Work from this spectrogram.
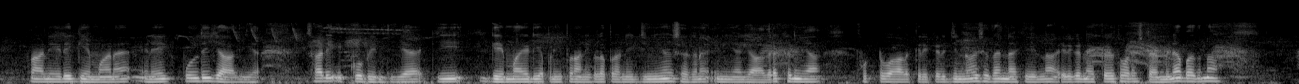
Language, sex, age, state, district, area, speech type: Dogri, male, 18-30, Jammu and Kashmir, Samba, urban, spontaneous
